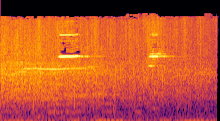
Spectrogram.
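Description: Live concert audience applauding and cheering, with two loud, shrill whistles, about a second in and again near three seconds. The applause fades away steadily.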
